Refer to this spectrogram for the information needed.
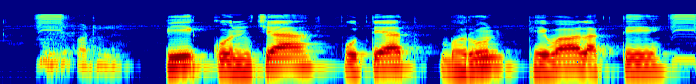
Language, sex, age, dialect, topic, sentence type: Marathi, male, 25-30, Varhadi, agriculture, question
